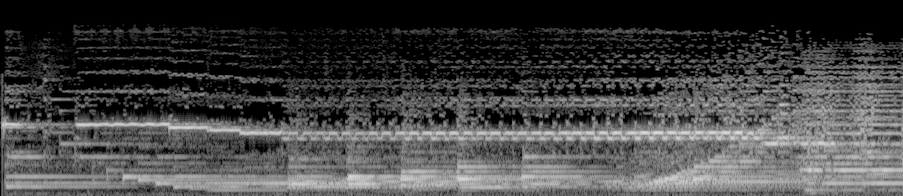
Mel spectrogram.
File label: trill flute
